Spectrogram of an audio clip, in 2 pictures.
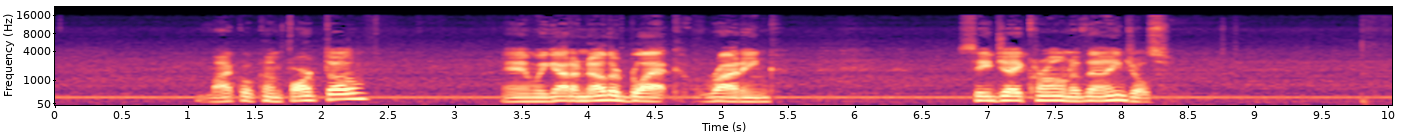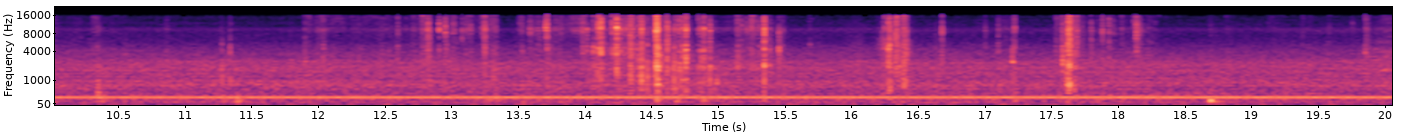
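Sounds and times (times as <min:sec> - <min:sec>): cards rustling and clicking: 0:11.3 - 0:15.6, 0:16.2 - 0:18.3.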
